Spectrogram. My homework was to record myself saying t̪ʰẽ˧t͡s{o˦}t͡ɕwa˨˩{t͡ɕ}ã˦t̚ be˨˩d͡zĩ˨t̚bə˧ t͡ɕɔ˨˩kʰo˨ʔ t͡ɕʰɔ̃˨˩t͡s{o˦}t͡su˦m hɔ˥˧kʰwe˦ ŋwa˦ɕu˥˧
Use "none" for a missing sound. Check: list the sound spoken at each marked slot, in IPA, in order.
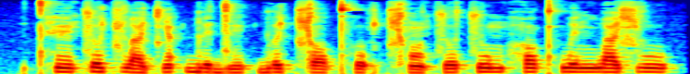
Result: o˦, t͡ɕ, o˦

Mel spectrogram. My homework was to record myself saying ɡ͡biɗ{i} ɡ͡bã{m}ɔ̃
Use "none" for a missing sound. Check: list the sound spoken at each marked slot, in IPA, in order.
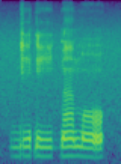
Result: i, m

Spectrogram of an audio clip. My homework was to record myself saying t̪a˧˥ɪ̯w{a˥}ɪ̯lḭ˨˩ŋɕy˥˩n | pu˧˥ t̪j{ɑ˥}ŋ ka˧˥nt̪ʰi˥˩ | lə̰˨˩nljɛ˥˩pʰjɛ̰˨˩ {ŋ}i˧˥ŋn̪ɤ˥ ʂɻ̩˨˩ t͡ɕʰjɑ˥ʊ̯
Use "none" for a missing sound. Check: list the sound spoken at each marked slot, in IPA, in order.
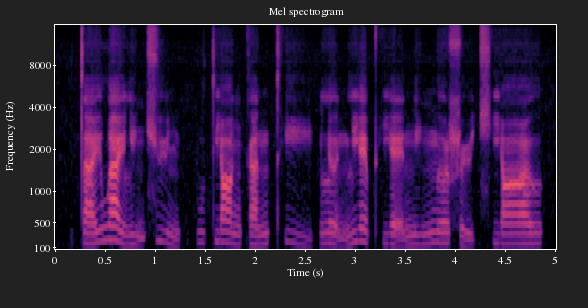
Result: a˥˩, ɑ˥˩, n̪

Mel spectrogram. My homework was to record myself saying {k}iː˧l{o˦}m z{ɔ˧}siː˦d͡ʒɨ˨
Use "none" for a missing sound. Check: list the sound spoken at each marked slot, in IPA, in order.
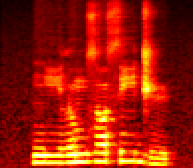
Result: ŋ, o˦, ɔ˦

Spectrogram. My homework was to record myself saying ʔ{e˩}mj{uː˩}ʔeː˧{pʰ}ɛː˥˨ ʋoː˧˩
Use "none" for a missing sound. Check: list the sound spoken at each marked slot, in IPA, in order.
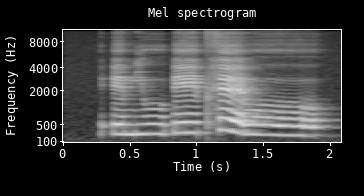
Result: e˩, uː˩, pʰ

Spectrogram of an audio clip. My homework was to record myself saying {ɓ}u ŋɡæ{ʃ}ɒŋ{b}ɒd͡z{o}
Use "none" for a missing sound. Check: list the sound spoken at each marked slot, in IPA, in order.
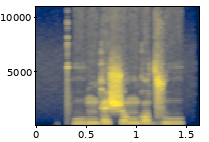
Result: pʰ, ʃ, ɡ, u

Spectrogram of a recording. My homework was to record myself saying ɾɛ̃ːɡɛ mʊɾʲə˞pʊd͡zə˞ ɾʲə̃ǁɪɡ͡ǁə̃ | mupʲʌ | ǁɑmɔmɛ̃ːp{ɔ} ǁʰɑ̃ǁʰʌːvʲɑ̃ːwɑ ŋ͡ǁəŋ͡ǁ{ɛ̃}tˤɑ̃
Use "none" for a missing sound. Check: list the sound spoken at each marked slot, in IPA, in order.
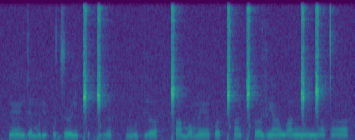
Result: ʌ, ɛ̃

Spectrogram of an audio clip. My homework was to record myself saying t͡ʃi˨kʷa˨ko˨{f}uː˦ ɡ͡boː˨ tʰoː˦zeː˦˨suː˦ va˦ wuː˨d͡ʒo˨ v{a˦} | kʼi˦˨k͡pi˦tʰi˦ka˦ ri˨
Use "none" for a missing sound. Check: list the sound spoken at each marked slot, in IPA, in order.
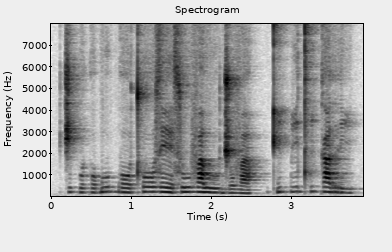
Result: ɓ, a˨

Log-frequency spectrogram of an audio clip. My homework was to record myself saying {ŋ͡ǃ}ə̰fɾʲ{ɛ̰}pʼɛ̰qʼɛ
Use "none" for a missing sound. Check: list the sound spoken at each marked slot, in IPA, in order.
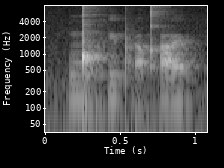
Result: ŋ͡ǃ, ɛ

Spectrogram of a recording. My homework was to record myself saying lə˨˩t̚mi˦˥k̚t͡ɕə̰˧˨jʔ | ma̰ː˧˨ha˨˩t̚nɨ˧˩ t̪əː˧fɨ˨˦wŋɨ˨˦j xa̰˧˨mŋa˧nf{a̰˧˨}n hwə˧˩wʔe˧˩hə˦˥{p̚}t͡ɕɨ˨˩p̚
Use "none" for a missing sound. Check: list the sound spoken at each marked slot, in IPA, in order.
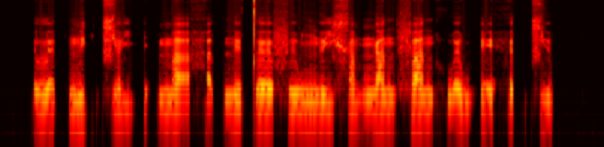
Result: a˧, t̚

